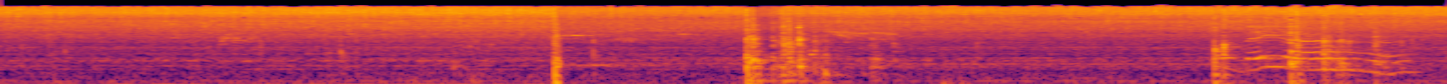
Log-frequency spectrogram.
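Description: Kitchen tap running steadily into a sink, with a few sharp knocks of things handled under the water about four seconds in, just under six seconds in, and near the end.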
